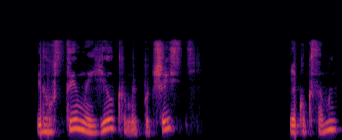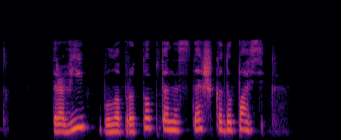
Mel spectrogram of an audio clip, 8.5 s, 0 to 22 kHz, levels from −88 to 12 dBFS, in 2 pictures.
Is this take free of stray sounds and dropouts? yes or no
yes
